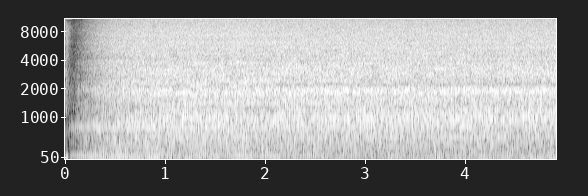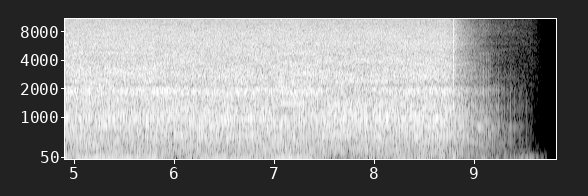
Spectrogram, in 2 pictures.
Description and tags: hairdryer nopopshield
Hairdryer recorded without pop shield (more bassy with bass wind noise).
